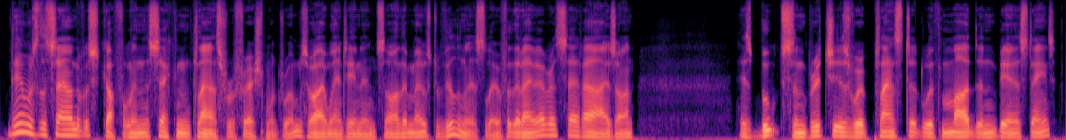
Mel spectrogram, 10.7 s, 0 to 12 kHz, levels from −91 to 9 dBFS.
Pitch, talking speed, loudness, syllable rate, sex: 100 Hz, 225 wpm, -18 LUFS, 5.6 syllables/s, male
